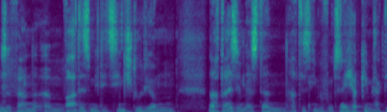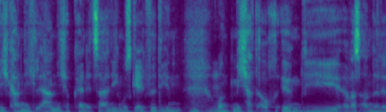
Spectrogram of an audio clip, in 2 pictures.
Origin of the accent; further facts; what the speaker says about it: Munich, Bavaria, Germany; Aufgewachsen bin ich tatsächlich in München. Mein Vater, der dieses Jahr gestorben ist, war Iraner, Kunstmaler, Bildhauer. Und ich bin in München geboren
